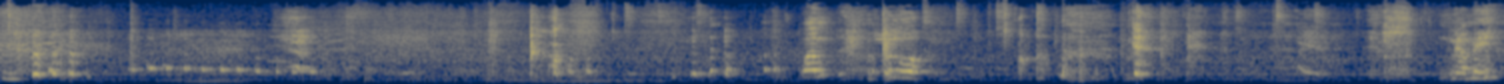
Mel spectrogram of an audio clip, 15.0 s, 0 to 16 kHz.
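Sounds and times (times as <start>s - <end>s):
person laughing: 0.0s - 3.4s.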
